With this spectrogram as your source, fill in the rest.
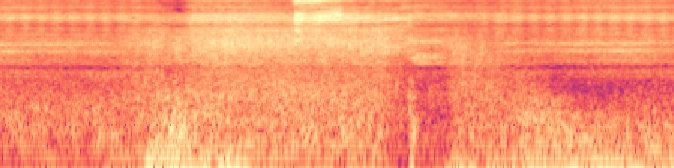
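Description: Water rushes and splashes as a submarine breaks the surface.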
